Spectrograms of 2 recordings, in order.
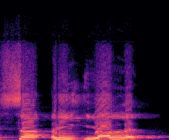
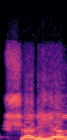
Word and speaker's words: सड़ियल: ऐसे सड़ियल, शड़ियल नहीं।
